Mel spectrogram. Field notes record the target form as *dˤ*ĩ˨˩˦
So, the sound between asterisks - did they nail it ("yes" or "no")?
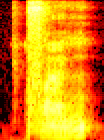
no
